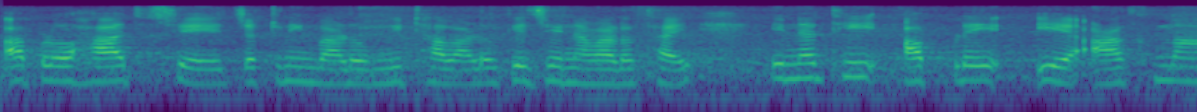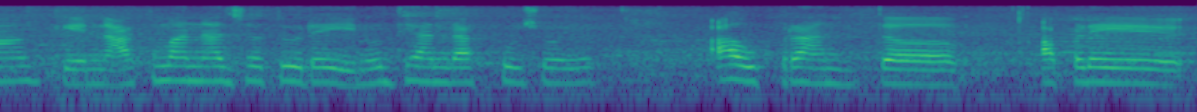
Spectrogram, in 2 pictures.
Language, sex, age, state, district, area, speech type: Gujarati, female, 18-30, Gujarat, Junagadh, urban, spontaneous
